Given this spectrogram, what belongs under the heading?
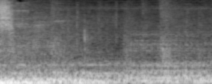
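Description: The Expelliarmus spell in Hogwarts Legacy gameplay gives a brief, heavy boom with a rumbling low body and faint crackling on top. It lasts about a second and a half, loud and close, with no talk.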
